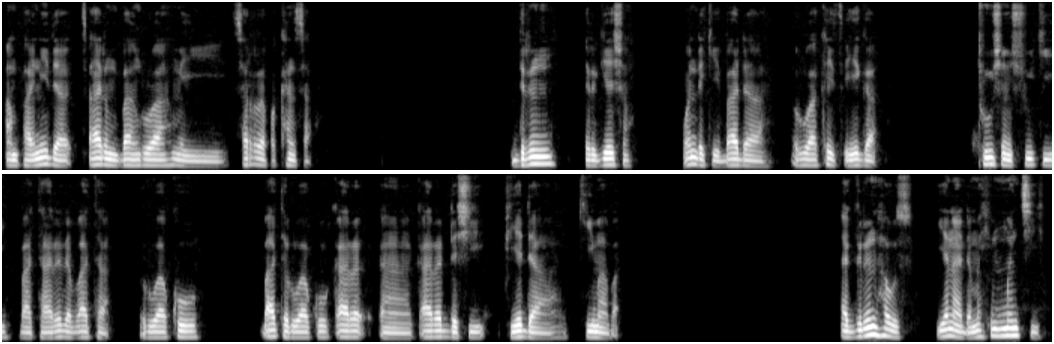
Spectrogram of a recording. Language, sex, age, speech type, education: Hausa, male, 15-29, spontaneous, primary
